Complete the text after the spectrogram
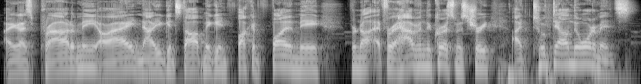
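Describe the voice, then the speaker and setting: A man's voice: medium pitch, brisk, a bit bright, faint music behind. A man giving casual live gameplay commentary, playful and exclaiming, often repeating his phrases. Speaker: game livestreamer.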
